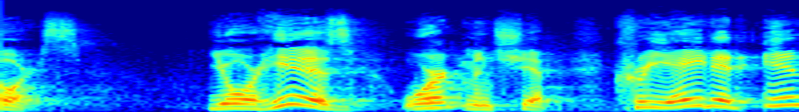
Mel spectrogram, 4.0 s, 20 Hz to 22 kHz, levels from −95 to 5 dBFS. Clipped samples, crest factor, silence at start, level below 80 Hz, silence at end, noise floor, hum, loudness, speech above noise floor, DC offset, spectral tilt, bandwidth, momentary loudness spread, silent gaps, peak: under 0.1%; 18 dB; 0 s; -78 dBFS; 0 s; -67 dBFS; none; -22 LUFS; 45 dB; under 0.1%; -4.5 dB/octave; 12.5 kHz; 13 LU; none; -4 dBFS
